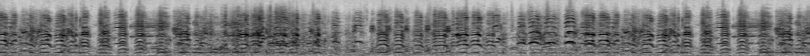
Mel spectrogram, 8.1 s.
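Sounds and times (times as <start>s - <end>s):
Greater white-fronted goose flock calling with high yelping honks: 0.0s - 8.1s.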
